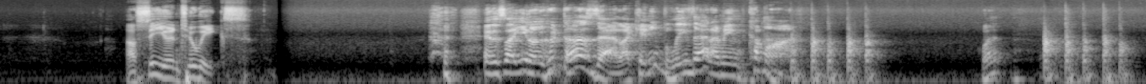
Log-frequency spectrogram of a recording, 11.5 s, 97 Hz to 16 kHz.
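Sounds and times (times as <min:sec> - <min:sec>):
speech: 0:01.3 - 0:02.6, 0:04.4 - 0:08.3
knocking on a wooden door: 0:07.9 - 0:08.9, 0:10.4 - 0:11.4.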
